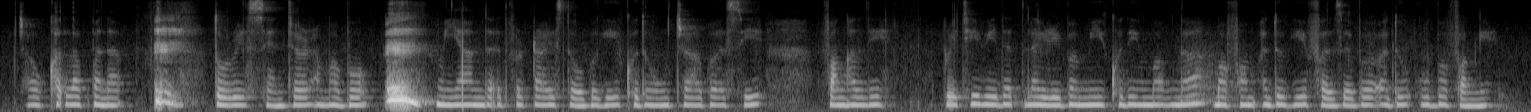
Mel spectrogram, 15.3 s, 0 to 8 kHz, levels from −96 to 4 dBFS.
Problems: none marked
